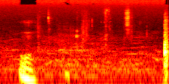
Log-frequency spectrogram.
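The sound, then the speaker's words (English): Someone takes a quiet sip of whisky: a soft, low gulp, then faint wet mouth clicks in near silence before a sharp sound at the very end. “Let me take another sip.”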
